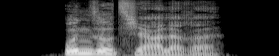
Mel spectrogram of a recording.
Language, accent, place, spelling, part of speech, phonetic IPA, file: German, Germany, Berlin, unsozialere, adjective, [ˈʊnzoˌt͡si̯aːləʁə], De-unsozialere.ogg
- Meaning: inflection of unsozial: 1. strong/mixed nominative/accusative feminine singular comparative degree 2. strong nominative/accusative plural comparative degree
